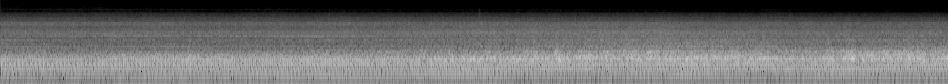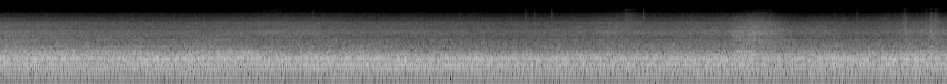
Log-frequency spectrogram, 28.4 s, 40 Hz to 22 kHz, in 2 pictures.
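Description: Class 150 Sprinter diesel multiple unit's underfloor Cummins diesel engine running steadily under power as the train pulls away past the platform and gathers speed, heard from the driver's cab, growing slightly louder after a few seconds.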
